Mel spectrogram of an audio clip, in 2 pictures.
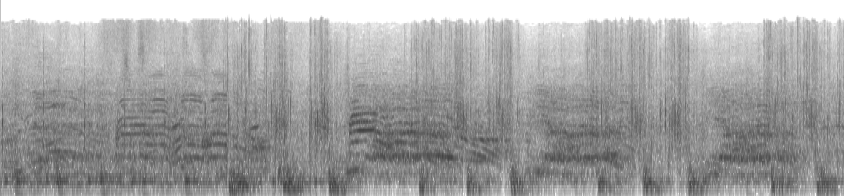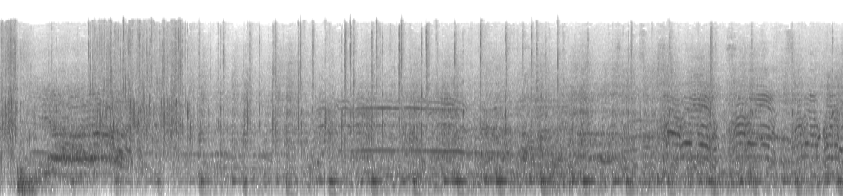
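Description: Football crowd in the stands chanting and shouting, with a run of sharp beats through the middle few seconds.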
